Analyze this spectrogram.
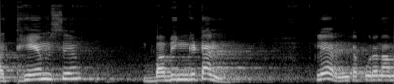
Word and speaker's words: Thomas: इनका पूरा नाम है थेम्स बबिंगटन।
